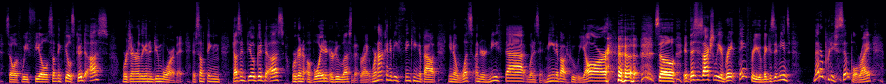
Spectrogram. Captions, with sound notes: If something feels good to us, we're generally going to do more of it. If something doesn't feel good to us, we're going to avoid it or to less of it. We're not going to be thinking about what's underneath that, what does it mean about who we are. [laughs] This is actually a great thing for you, because it means men are pretty simple.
